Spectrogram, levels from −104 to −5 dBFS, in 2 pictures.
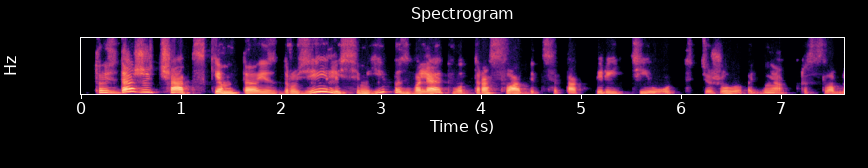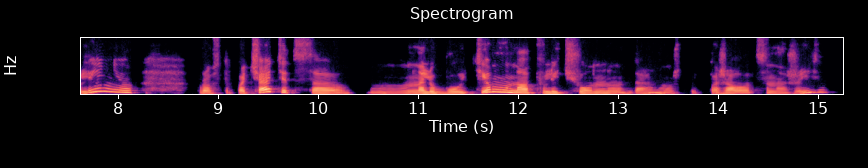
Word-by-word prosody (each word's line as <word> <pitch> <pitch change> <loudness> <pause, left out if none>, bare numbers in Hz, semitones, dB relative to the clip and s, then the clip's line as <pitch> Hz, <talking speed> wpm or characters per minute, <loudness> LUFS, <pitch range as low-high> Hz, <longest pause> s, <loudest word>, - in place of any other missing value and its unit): То 260 - +4
есть 235 -4 -1
даже 330 -6 +6
чат 225 -7 +5
с - - -8
кем-то 200 -4 +4
из 165 -1 -1
друзей 180 - +3
или 240 - +3
семьи 205 - -3
позволяет 215 - +3
вот 175 0 -6
расслабиться, 185 -1 +1
так 130 0 0
перейти 160 -1 -7
от 140 +1 -6 0.2
тяжелого 145 +4 -6
дня 135 +7 -7
к - - -45
расслаблению. 315 - -2 0.6
Просто 165 -1 -6
початиться, 190 - +1 0.2
м, 170 -6 -10
на 180 - +2
любую 175 -3 -2
тему, 320 - +2
на 235 -4 +5
отвлечённую, 195 -7 -4
да. 150 - -8
Может 170 -9 -9
быть, - - -20
пожаловаться 145 -2 -4
на 145 -1 -10
жизнь. 270 - -8
185 Hz, 135 wpm, -24 LUFS, 160-225 Hz, 0.6 s, даже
